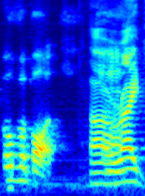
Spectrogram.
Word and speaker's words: Uwe Boll: stuck in so how what is the exact pronunciation do I have it right is it like a v u b yeah u b all screw you jerks was I Brazil they only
